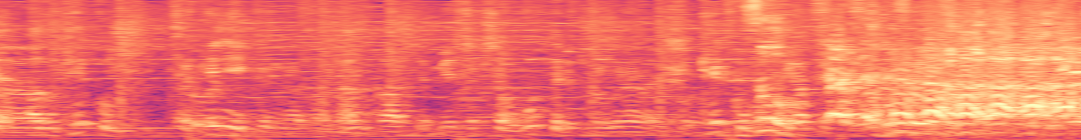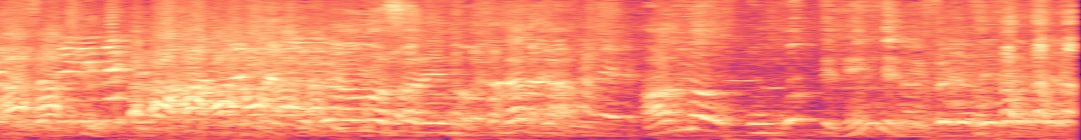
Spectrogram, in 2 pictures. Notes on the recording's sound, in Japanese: 今回は３月１４日に行われた弾き語りライブ「NOIS」の出演者と居合わせた方で、打ち上げで収録しました。要は座談会！！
